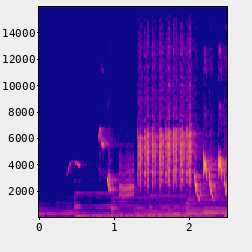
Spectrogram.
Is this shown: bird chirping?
yes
